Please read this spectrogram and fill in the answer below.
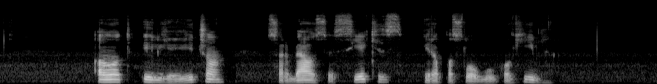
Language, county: Lithuanian, Kaunas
